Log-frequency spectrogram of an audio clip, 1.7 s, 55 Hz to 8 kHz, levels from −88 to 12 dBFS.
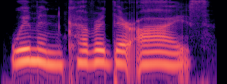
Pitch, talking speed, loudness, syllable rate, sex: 190 Hz, 140 wpm, -16 LUFS, 4.8 syllables/s, female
